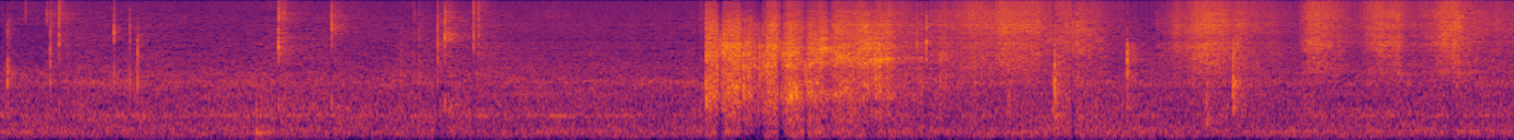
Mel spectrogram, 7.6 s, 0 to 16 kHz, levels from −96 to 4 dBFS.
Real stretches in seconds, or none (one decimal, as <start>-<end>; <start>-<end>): 0.0-2.4; 5.2-5.8; 6.5-7.6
